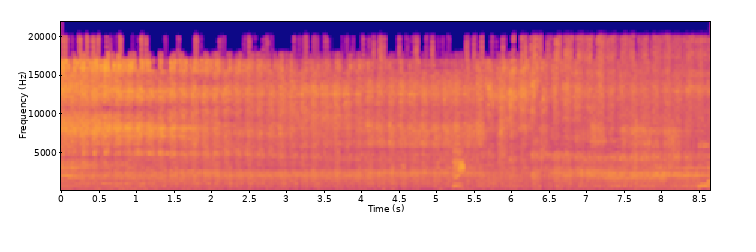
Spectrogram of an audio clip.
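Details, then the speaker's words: Cheap used air compressor, motor rewired to spin the correct direction: loud harsh continuous metallic grinding while pumping, pressure just over 40 and the motor slowing toward a stop; metal-on-metal contact inside, cause unknown. "beide how warm there's a really big metal grinding sound here I me there's a really big metal grinding sound in [Applause] them"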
